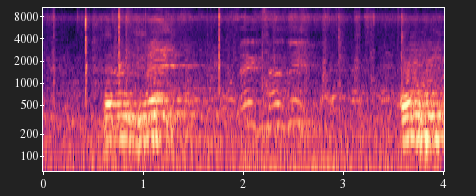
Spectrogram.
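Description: Men talking in short spoken phrases with pauses between, and two or three brief sharp clicks.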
